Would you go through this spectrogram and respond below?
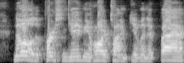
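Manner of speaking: ordinary talk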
